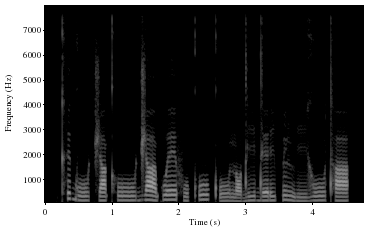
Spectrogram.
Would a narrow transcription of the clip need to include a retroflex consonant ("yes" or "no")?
no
